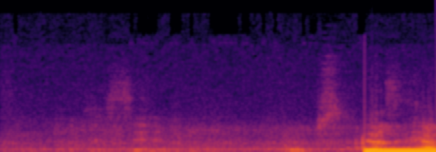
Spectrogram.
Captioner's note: high pitch humming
